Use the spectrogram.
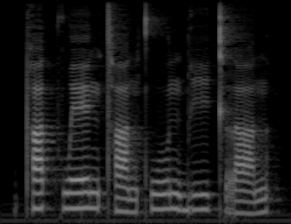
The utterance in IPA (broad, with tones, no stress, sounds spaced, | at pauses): pʰ a˥˩ t̚ k w eː˥˩ ŋ tʰ a˩˦ n kʰ w u˥˩ n b iː˥˩ kʰ r a˩˦ n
